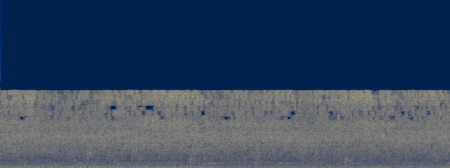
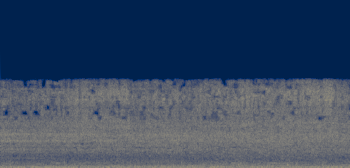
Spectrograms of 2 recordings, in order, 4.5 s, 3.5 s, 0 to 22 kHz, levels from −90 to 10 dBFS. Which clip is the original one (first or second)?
first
